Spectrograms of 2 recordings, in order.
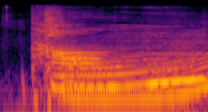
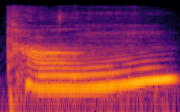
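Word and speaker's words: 疼: 중국어로 아프다라는 표현은 덩이라고 해요. 덩. 예. 아래에서 위로 부드럽게 덩 덩네 아픈 부위 그 글자 뒤에다가 덩자를 붙이면 어디가 아프다 이런 표현이 되거든요.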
